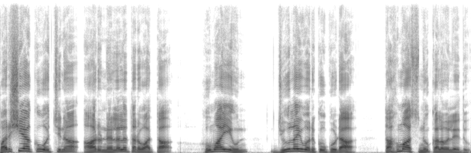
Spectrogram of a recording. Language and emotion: Telugu, neutral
